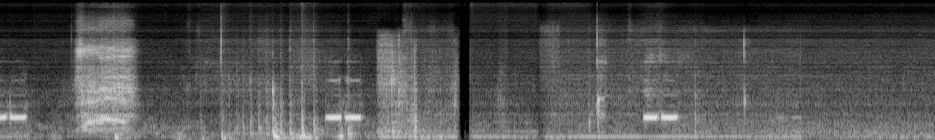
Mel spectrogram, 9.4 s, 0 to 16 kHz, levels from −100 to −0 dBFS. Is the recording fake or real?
fake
